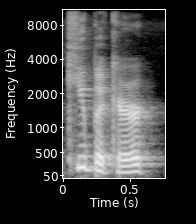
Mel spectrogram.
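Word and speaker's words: Cutebiker: So Tyler, that we learned the last name is pronounced Cupiker, becomes mayor.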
